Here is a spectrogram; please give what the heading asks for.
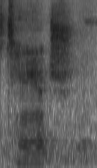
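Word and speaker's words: tanh: Hyperbolic tangent rhymes with Blanche. So it's tanch. You say either way, tanch or hyperbolic tangent.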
